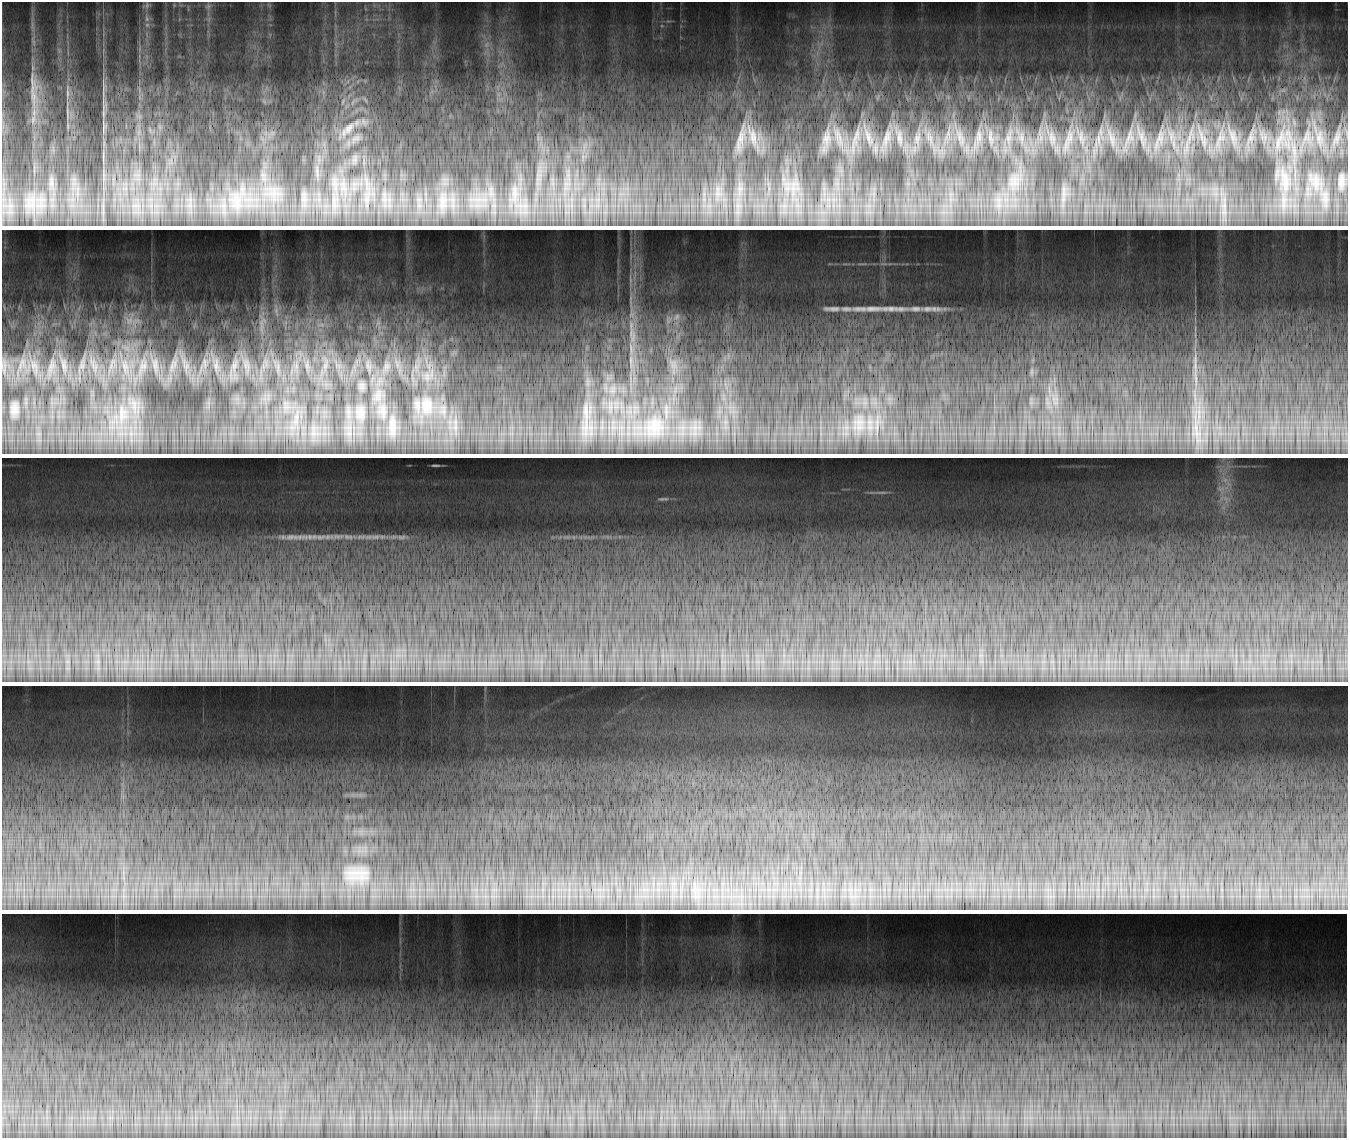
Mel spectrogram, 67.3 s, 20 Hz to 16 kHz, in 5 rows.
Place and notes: {"title": "Brussels, Bordet Hospital", "date": "2011-03-25 14:57:00", "description": "Brussels, conversation near the Bordet Hospital.\nConversation aux abords de l'hôpital Bordet.", "latitude": "50.83", "longitude": "4.35", "altitude": "48", "timezone": "Europe/Brussels"}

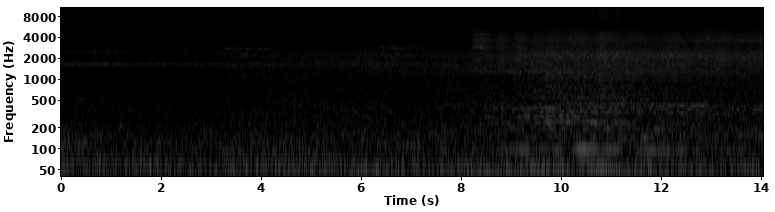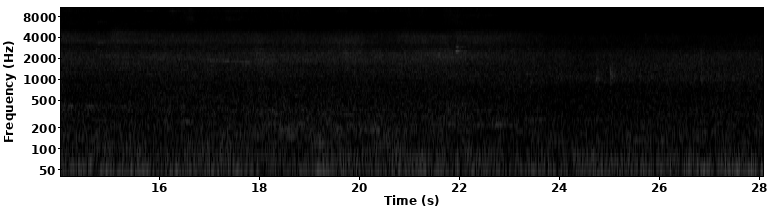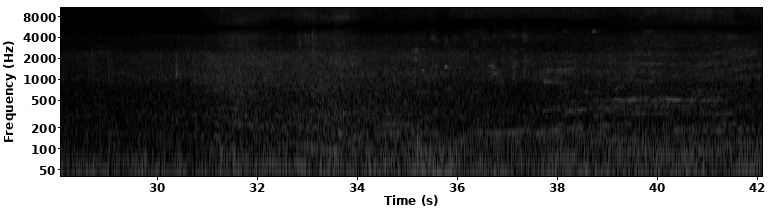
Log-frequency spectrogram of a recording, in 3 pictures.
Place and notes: {"title": "Xinbeitou Branch Line, Taipei - Walking beneath the track", "date": "2014-02-10 20:35:00", "description": "Walking beneath the track, from MRT station, Traffic Sound, Motorcycle Sound, Trains traveling through, Clammy cloudy, Binaural recordings, Zoom H4n+ Soundman OKM II", "latitude": "25.13", "longitude": "121.50", "timezone": "Asia/Taipei"}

